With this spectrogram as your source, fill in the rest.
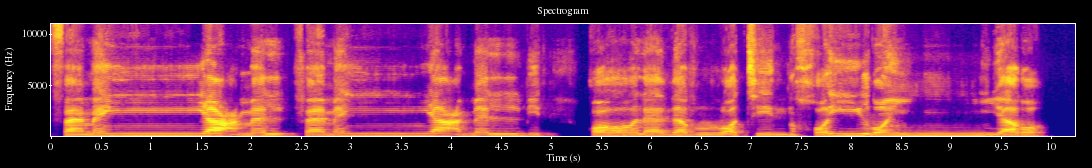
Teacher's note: we're making sure the nun is not clear and that the nun is inserted inside the ya. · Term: idgham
